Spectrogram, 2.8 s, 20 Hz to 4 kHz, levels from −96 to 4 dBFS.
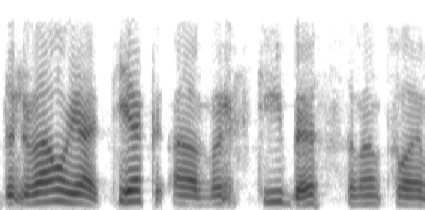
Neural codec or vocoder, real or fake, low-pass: codec, 16 kHz, 2 kbps, FunCodec, trained on LibriTTS, 25 frames a second; fake; 3.6 kHz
